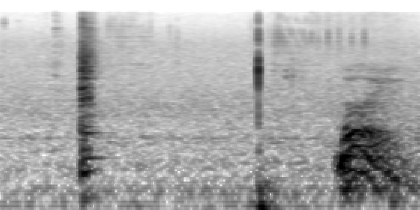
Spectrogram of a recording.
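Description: A bowstring snaps as an arrow is shot.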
